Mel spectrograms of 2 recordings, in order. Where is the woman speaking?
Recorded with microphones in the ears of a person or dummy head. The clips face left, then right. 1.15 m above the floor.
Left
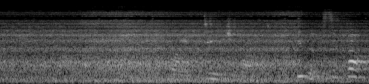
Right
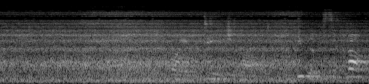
10° left (ahead or behind), 6 m; by 3.6 s 20° left (ahead or behind), 3 m.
